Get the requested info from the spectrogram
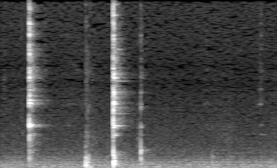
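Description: Metal oil filter canisters clinking and clicking against each other as one is set down beside the others: four quick sharp clicks within about a second, the third the loudest.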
